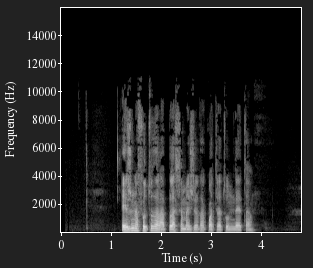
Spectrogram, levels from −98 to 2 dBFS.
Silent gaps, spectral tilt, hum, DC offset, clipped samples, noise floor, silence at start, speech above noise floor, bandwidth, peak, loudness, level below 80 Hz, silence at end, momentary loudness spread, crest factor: none; -5.5 dB/octave; none; under 0.1%; under 0.1%; -74 dBFS; 1.2 s; 53 dB; 10.5 kHz; -2 dBFS; -22 LUFS; -68 dBFS; 0.95 s; 8 LU; 22 dB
